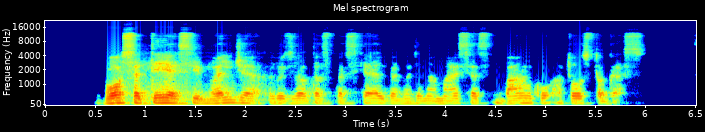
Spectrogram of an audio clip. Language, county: Lithuanian, Panevėžys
